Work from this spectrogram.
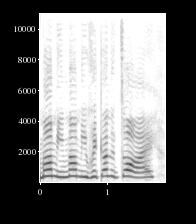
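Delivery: put-on frantic, tearful, high, panicked crying child's voice. Retelling what a son cried during a car chase: imitating a screaming, crying child. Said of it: "my son is screaming, crying".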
